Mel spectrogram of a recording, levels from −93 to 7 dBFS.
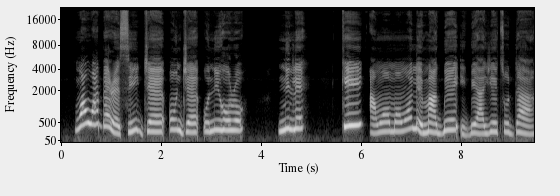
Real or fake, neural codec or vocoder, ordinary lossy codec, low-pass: real; none; none; none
